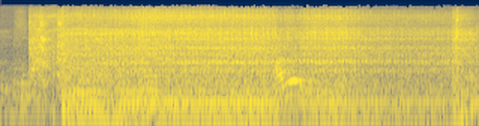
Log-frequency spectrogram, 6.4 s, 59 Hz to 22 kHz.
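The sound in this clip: A 230 cc engine cranks briefly and catches, then settles into a loud, steady idle with a fast, even putter that holds for several seconds.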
